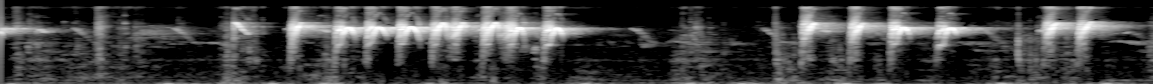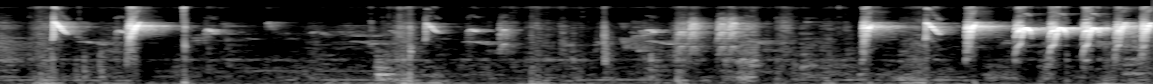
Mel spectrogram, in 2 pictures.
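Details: Brown-throated sunbird singing, recorded as a lure to train captive birds: bursts of fast, high, sharp chirps separated by quiet gaps of a second or more.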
